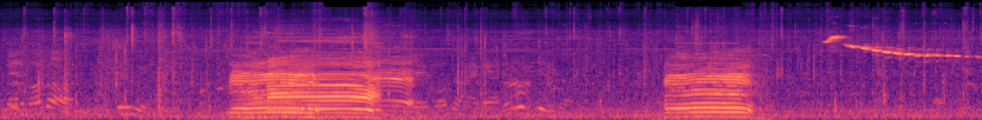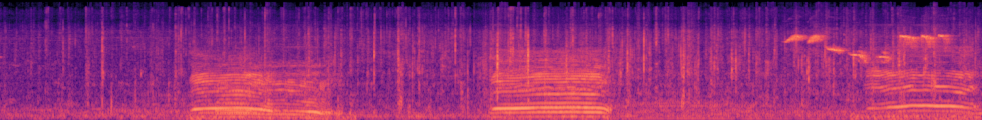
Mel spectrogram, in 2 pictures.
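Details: A tame cow gives repeated loud, drawn-out moos, each a rich harmonic bellow lasting one to two seconds, as a herd strolls towards a wide pasture on a quiet, sunny morning.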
